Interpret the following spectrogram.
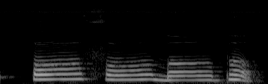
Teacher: આ બોલાય ત્યારે આપણા બંને હોઠ ભેગા થાય છે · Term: ઔષ્ઠ્ય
